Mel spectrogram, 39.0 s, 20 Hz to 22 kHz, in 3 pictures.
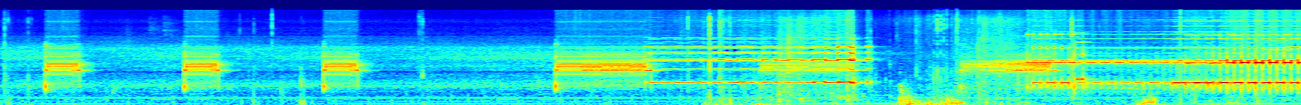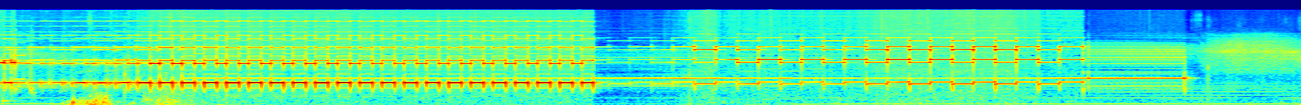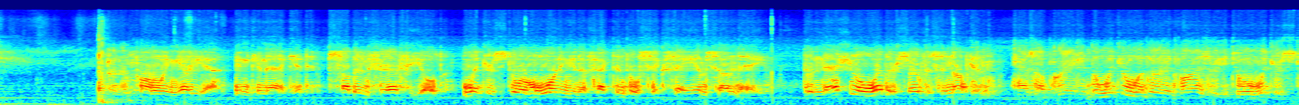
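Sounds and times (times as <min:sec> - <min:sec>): warbling alert tones: 0:09.6 - 0:23.8
fast pulsing beeps: 0:09.6 - 0:25.0
two-tone alternating alert: 0:09.6 - 0:25.0
steady high tone: 0:09.6 - 0:29.0.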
